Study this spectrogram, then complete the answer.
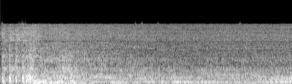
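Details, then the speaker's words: Toyota after repair of a bad engine computer ground that caused poor running, flashing check engine light and no communication; catches and settles to even steady idle after a brief rev, no misses; runs and revs good. "Runs good. It revs good."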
